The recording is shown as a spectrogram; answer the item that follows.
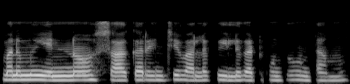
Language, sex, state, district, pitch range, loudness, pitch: Telugu, female, Telangana, Karimnagar, 195-210 Hz, -19 LUFS, 200 Hz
